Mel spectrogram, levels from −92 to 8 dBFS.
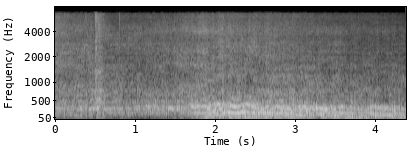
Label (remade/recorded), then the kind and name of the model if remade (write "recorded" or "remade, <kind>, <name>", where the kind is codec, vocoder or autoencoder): remade, codec, SNAC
